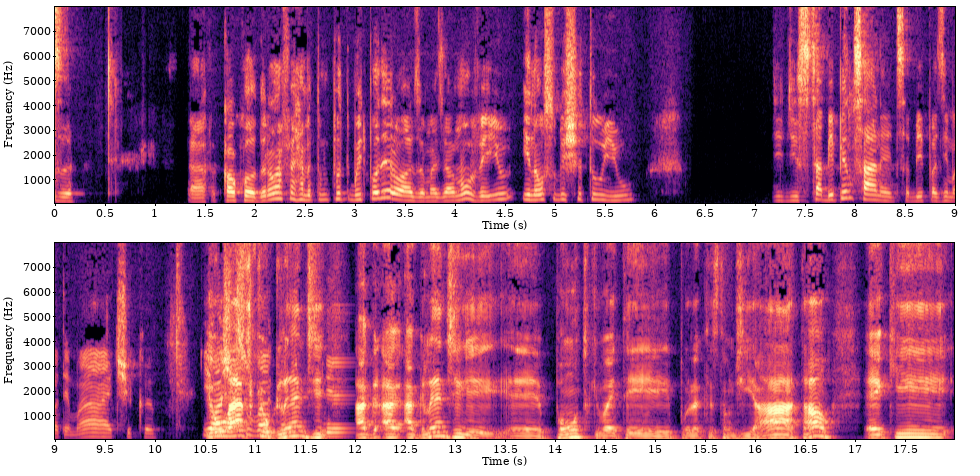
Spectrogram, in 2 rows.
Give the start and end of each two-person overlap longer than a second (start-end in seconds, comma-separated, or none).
10.5-12.0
